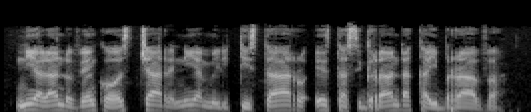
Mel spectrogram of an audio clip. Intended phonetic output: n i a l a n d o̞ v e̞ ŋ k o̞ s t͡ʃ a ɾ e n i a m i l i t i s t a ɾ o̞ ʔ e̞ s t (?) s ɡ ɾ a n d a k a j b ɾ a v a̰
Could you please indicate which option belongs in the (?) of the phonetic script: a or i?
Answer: a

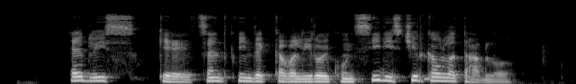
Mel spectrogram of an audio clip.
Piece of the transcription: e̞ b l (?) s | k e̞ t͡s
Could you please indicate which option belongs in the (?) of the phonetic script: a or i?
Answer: i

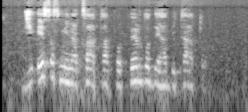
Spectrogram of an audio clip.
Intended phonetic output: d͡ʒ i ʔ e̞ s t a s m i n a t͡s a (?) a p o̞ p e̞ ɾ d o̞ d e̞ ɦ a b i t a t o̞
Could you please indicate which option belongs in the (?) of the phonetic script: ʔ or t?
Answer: t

